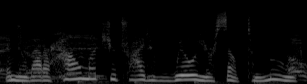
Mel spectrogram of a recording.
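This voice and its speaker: A woman reading scripted second-person narration for a game in a measured, suspenseful way. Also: mid-range voice, music in the background.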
